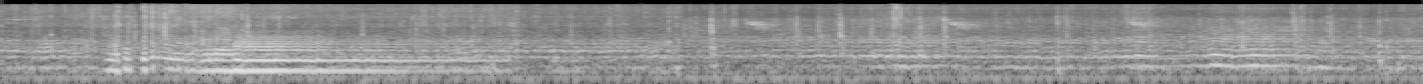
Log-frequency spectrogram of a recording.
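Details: Honey bees crowding over comb scented with lemongrass oil inside a lightweight shipping box, a potential swarm trap; a dense steady buzzing with drifting harmonic tones around low pitch, swelling loudest in the first seconds and continuing throughout.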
